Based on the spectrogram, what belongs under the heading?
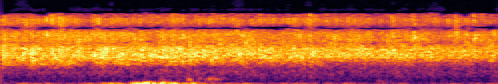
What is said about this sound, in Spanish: ¿Podemos darle un aplauso a nuestro Dios por eso?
